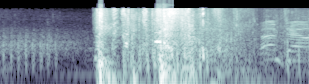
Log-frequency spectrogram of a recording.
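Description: Gunshots bang loudly in quick succession.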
